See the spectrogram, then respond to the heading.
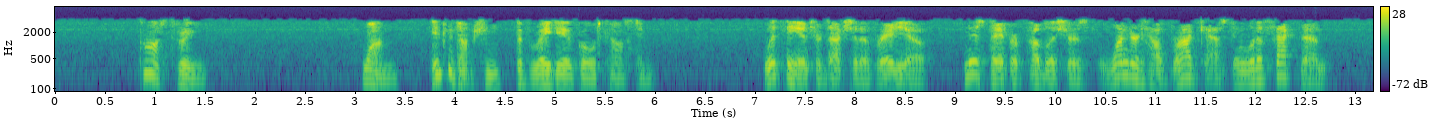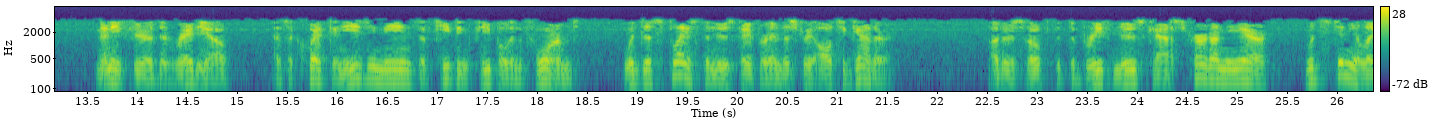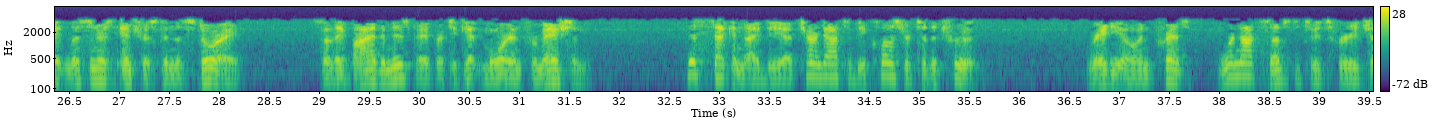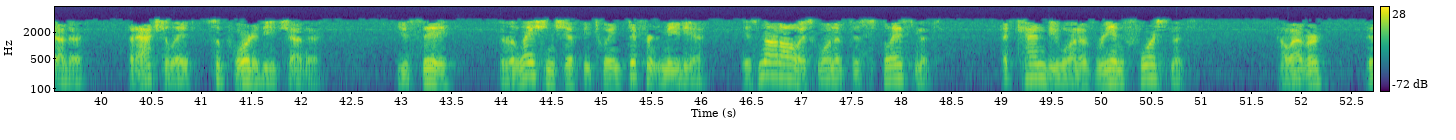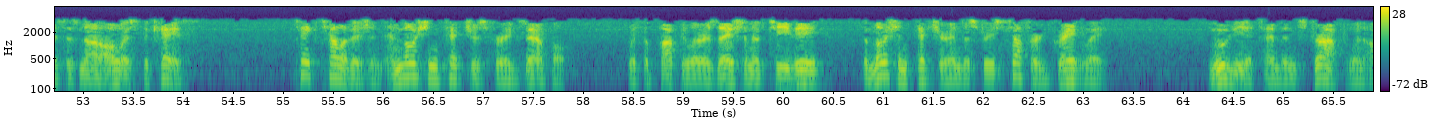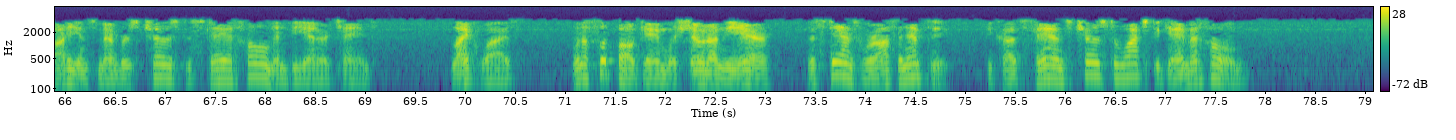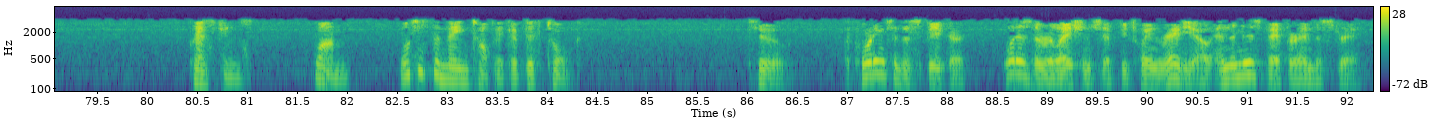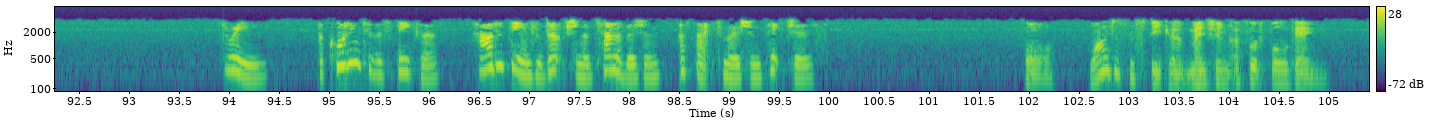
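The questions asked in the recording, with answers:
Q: What is the main topic of this talk?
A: How new media such as radio and television affected older media

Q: According to the speaker, what is the relationship between radio and the newspaper industry?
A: They supported each other; radio reinforced newspapers rather than replacing them

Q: According to the speaker, how did the introduction of television affect motion pictures?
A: The film industry suffered greatly because fewer people went to the cinema

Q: Why does the speaker mention a football game?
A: As another example of TV replacing an older form, since fans stayed home to watch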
